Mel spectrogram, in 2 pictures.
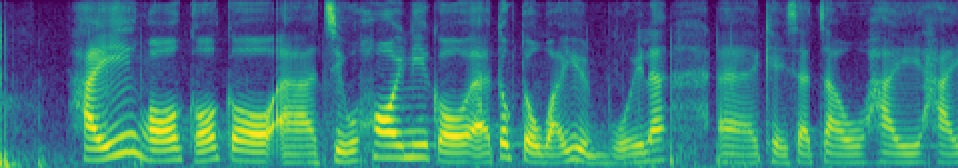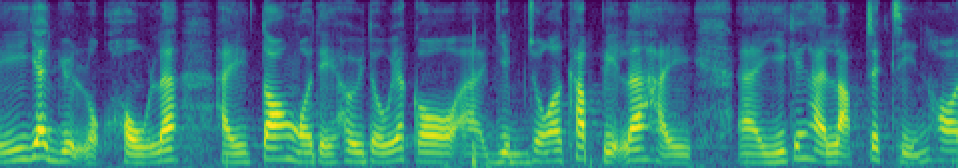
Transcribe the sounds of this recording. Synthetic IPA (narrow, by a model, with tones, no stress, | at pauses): hɐ˨˥jŋɔː˨˧kɔː˨˥kɔː˧ɛː˨t͡siː˨whɔː˥jniː˥kɔː˧ɛ˨˧t̪ʊ˥k̚t̪o˨wɐ˨˥jɥyː˨˩nwuː˨˧jlɛː˥ʔɛː˨˧kʰe˨˩jsɐ˨t̚t͡sɐ˨whɐ˨jhɐ˨˥jːɐ˥t̚jyː˨t̚lʊ˨k̚ho˨wlɛː˥ | hɐ˨jt̪ɔː˥ŋːɔː˨˧t̪e˨jhɵ˧ɥt̪o˧wjɐ˥t̚kɔː˧ɛ̰˨jiː˨˩mt͡sʊ˨ŋkɛ˧kʰɐ˥pːiː˨t̚lɛː˥ɦɐ˨jɛː˨jiː˨˧kɪ˥ŋɦɐ˨˩jla̰ː˨˩p̚t͡sɪ˥k̚t͡siː˨˥nɦɔː˥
